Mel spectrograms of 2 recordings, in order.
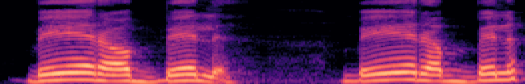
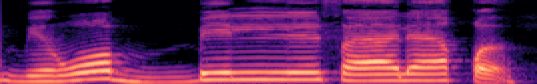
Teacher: بے ربل کر کے پڑھتے ہیں تو یہ مجہول ادائیگی ہو جائے گی، غلط ہو جائے گا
